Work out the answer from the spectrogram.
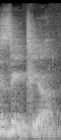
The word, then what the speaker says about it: Zeeteah: And I said, well, if you can say Beyonce, you can say Zeeteah. You know, 3 syllables there.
